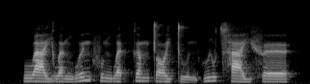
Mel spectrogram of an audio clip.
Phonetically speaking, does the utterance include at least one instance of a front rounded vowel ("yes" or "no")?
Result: yes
